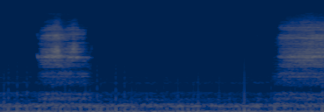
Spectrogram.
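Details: Barn owl nestlings begging while the mother feeds them in a wild nest box; a rasping hissed screech, a quiet pause, then another screech starting at the end, with background hum.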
